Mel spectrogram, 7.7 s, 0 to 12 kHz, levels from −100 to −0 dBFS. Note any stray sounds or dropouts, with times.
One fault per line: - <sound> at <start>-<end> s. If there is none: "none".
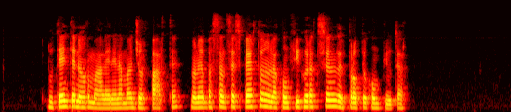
none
